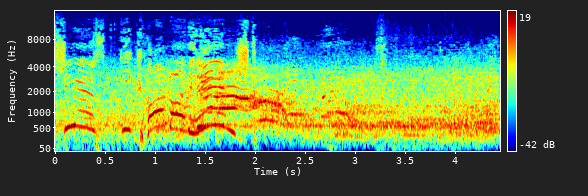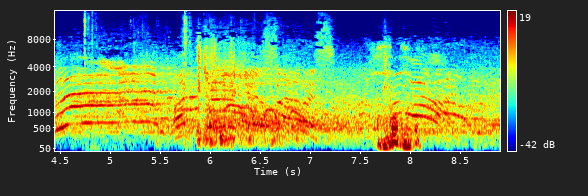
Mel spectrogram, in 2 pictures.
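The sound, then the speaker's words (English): A wrestler crashes into a ringside barricade from a Snake Eyes move, with a loud, heavy slam and a deep thud, set against a constant roaring crowd and overlapping voices. “Bad Snake Eyes bump over here on the barricade, or at least the sound to it makes it seem bad, right?”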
